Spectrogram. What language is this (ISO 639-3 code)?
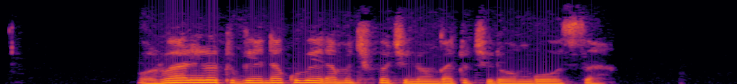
lug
